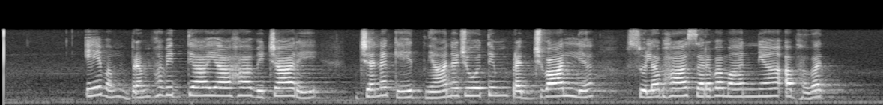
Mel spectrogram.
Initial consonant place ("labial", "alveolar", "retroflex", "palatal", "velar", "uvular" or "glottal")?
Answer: labial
